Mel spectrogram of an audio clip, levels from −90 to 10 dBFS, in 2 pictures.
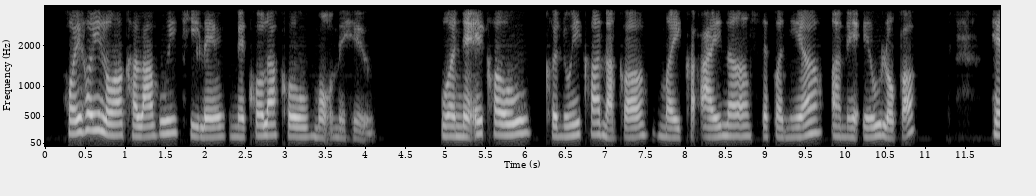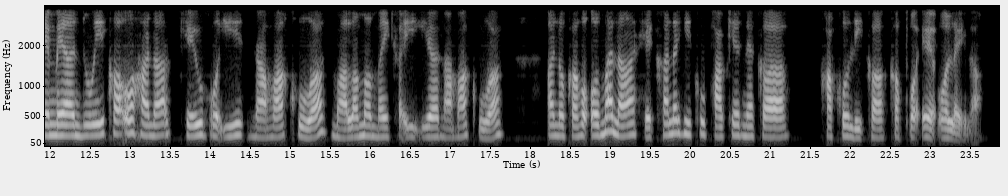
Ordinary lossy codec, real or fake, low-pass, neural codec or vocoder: none; fake; 3.6 kHz; codec, 16 kHz, 4 kbps, FunCodec, trained on LibriTTS, 50 frames a second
